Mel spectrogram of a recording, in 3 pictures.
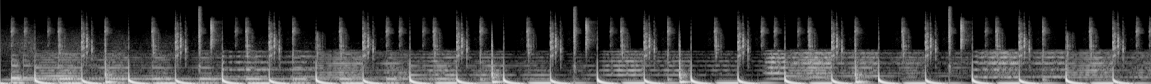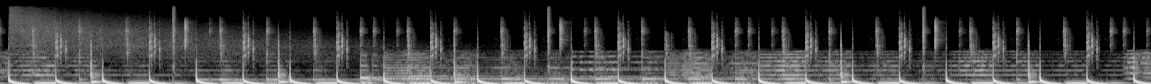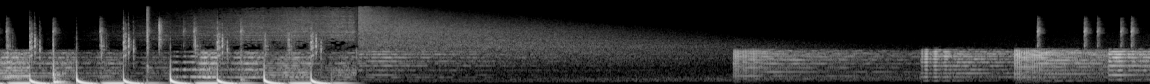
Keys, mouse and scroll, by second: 1.7-2.2 scroll up 1, 2.2 click, 2.7 Tab, 3.0-5.4 middle drag, 3.4 scroll down 1, 4.8 scroll up 1, 5.4 click, 6.2 2, 6.5 click, 7.1 e, 10.3 click, 10.5 scroll down 1, 10.9-12.2 middle drag, 13.1-14.4 middle drag, 15.9 Tab, 15.9 middle click, 16.2 click, 17.3 Tab, 18.4 click, 19.0 3, 19.3 shift+click, 19.6-25.1 middle drag, 20.2 g, 20.9 Escape, 21.1 e, 21.6 Escape, 21.9 e, 24.0 Escape, 24.9 ctrl+z, 25.5 click, 26.5 e, 27.9 click, 28.6-29.8 middle drag, 29.2 ctrl+z, 30.1 click, 31.8 click, 32.0-34.1 middle drag, 32.3 ctrl+z, 34.1 click.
